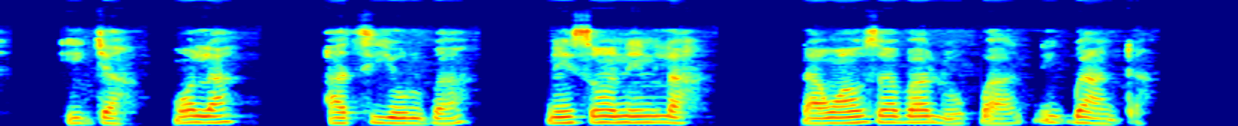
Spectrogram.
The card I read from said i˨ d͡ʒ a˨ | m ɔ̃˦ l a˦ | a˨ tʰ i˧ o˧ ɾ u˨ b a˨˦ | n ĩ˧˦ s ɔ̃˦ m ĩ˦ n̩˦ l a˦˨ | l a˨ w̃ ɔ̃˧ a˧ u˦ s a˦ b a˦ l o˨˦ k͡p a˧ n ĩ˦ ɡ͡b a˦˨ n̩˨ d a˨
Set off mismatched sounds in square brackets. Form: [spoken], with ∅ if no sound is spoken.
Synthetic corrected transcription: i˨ d͡ʒ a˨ | m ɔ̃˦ l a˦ | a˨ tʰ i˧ o˧ ɾ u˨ b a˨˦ | n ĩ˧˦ s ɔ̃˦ [n] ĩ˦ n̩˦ l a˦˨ | l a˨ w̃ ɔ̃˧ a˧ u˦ s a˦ b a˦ l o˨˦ k͡p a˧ n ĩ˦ ɡ͡b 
